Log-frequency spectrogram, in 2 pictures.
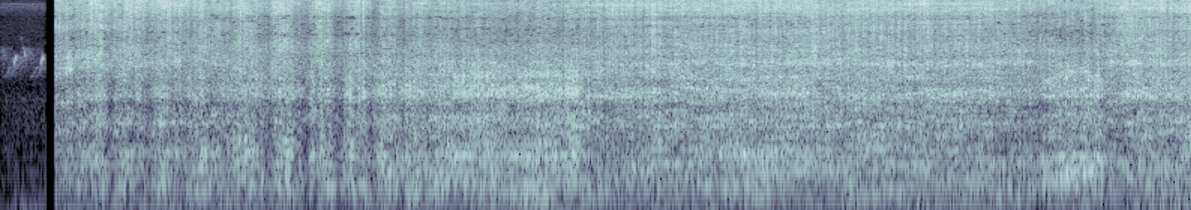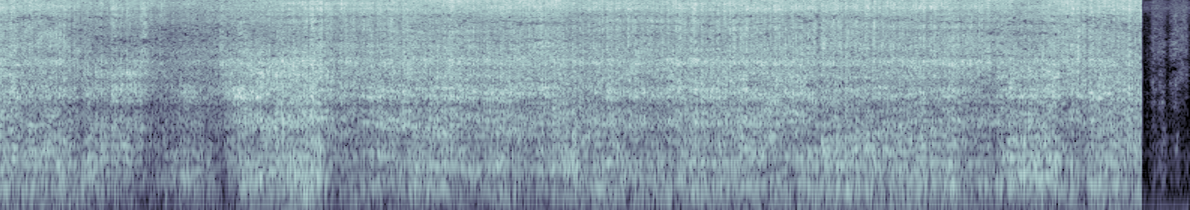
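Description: A goldfish pond being scrubbed out by hand, with steady, close, rough scraping and rubbing strokes that run almost without a break for about twenty-three seconds and stay loud throughout.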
